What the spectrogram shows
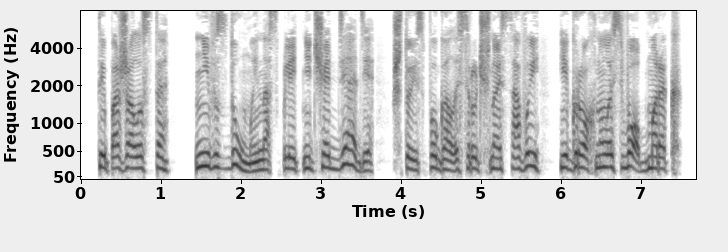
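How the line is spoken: Angry clipped words, woman. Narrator (Russian): Сердито обрывая каждое слово, говорила немка

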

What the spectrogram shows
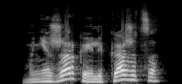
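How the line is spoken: Mutter. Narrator (Russian): пробормотал Алвер

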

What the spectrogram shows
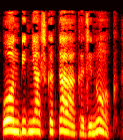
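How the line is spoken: Sigh. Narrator (Russian): вздохнула она

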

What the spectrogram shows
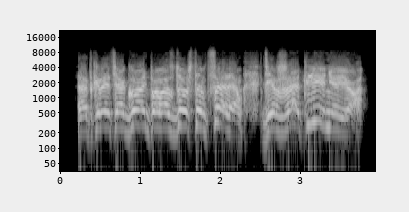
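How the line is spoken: Yelling. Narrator (Russian): Орал

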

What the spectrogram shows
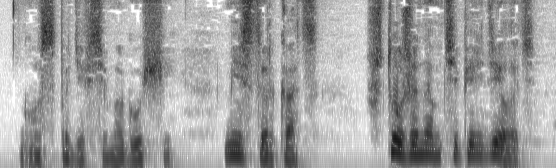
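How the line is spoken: Whisper. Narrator (Russian): прошептал помощник

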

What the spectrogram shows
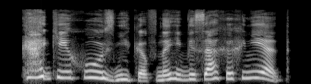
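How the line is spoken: Laughing. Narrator (Russian): смеялась Эмия

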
